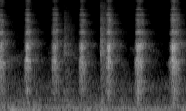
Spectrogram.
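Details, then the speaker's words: An adult demonstrates a huff for sore throat and coughing from allergies or colds: seven short, sharp, breathy exhalations with the belly drawing in, used instead of throat clearing to spare the vocal folds. "as you exhale if you have to clear your throat make it more like a where the belly comes in"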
